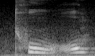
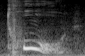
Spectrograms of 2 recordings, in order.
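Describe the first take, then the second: First: The syllable has a different, non-falling tone. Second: The syllable has the falling fourth tone. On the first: It means to tell or to spit. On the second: It means to throw up.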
